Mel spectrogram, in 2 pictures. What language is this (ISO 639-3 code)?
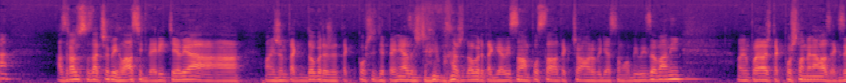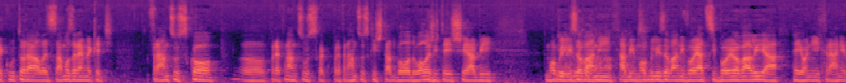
slk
